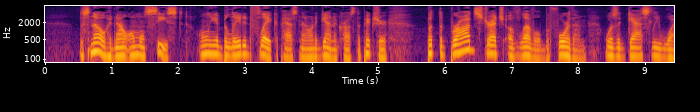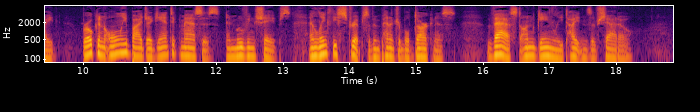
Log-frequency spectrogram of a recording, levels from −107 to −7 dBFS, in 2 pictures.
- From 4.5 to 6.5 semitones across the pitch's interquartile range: No, average, 3.7 semitones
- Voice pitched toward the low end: Yes, low, 130 Hz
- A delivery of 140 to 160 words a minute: Yes, average, 155 wpm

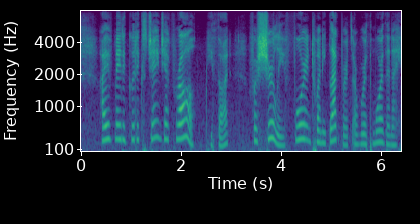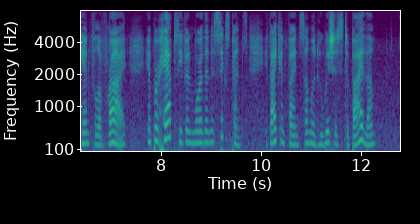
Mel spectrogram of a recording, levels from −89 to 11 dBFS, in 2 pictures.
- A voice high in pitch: Yes, high, 235 Hz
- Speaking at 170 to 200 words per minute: Yes, average, 190 wpm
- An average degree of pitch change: No, wide, 6.3 semitones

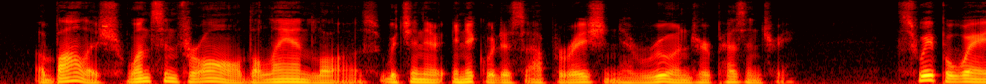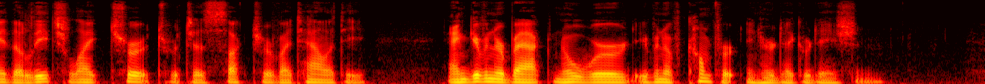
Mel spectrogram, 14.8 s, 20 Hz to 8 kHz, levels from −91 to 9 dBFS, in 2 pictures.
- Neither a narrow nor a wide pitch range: Yes, average, 3.4 semitones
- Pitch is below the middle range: Yes, very low, 95 Hz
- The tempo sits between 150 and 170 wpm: Yes, average, 165 wpm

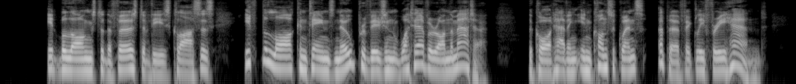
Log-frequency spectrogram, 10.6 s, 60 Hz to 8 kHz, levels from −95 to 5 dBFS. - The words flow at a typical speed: Yes, average, 160 wpm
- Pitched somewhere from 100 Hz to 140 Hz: Yes, low, 135 Hz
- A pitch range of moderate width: Yes, average, 3.3 semitones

